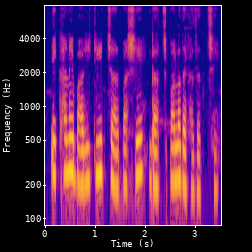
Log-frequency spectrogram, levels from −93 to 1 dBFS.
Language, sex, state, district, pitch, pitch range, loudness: Bengali, male, West Bengal, Alipurduar, 215 Hz, 195-245 Hz, -18 LUFS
